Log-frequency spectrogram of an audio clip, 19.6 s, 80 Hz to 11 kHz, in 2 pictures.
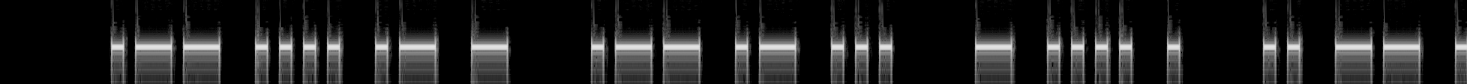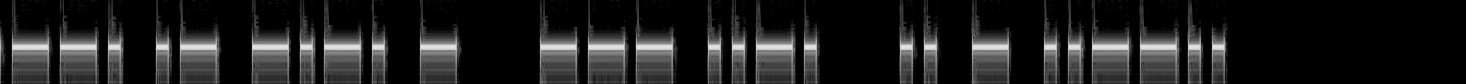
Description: Morse code, heard as a keyed tone, about 15 wpm, 700 Hz. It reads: WHAT WAS THE IMPACT OF IT?
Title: Sentences from Top 1000 Words - Review Part 6 - 15wpm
